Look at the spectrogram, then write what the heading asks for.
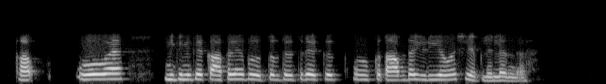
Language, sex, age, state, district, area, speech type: Dogri, female, 60+, Jammu and Kashmir, Jammu, urban, conversation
